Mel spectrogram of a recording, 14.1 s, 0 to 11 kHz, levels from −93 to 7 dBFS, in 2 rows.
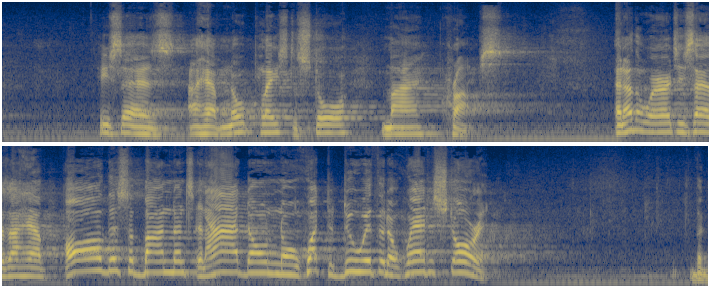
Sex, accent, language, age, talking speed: male, American, English, 50-69, 150 wpm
